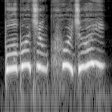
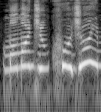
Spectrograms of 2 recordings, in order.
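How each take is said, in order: First: Much higher, louder put-on sob calling for dad; boy faking tears for the enemy; fake crying wail. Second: Much higher, louder put-on cry calling for mom; boy faking tears for the enemy; fake crying wail. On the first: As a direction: wail like a lost child to fool the soldiers. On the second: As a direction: keep wailing like a lost child. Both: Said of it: "بلند بلند ناله کرد و داد زد".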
